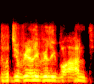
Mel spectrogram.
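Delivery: loud, high-pitched yell. Retelling how you yelled without being able to stop it and everyone laughed, do a yelled Schwarzenegger impression. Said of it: "I just was imitating Schwarzenegger so often".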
